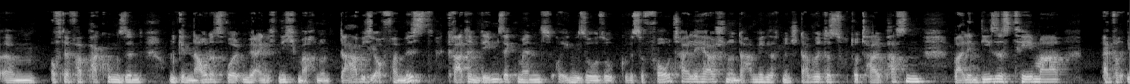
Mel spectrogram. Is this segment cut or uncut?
cut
